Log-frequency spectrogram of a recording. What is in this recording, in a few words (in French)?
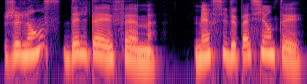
lancement radio; deltafm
